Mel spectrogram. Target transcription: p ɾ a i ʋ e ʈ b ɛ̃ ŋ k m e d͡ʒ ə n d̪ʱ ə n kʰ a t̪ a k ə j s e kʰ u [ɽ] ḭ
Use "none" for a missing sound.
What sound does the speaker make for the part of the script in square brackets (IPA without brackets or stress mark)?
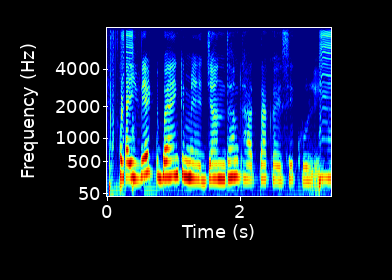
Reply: l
